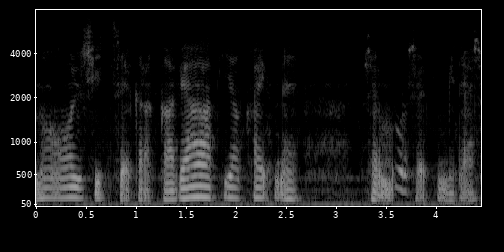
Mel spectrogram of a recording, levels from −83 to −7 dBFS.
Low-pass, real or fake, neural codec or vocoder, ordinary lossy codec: none; fake; codec, 16 kHz, 16 kbps, FreqCodec, smaller model; none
